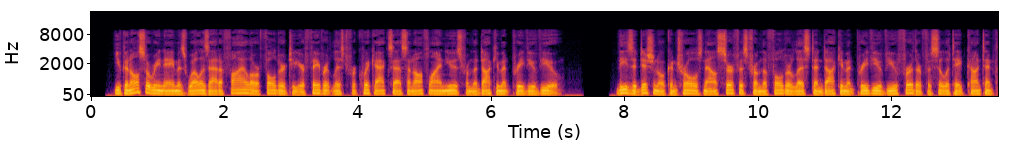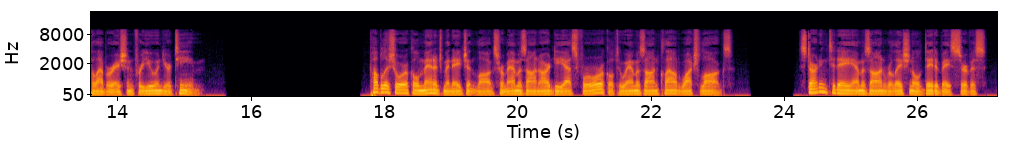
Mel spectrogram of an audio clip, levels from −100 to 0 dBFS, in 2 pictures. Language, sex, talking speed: English, male, 150 wpm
